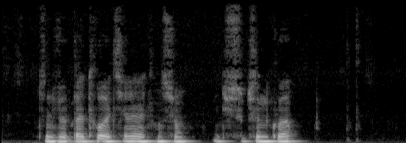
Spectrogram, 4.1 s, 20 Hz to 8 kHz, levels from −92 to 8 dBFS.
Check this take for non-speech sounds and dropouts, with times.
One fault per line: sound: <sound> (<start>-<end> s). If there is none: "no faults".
no faults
